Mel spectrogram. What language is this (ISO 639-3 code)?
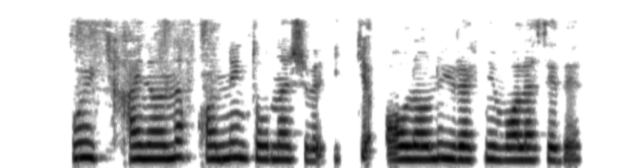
uzb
